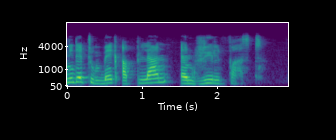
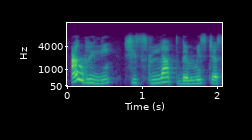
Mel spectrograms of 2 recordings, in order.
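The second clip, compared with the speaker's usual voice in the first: usual speaking voice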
